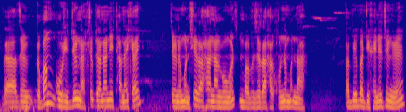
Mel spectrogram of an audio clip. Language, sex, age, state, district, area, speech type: Bodo, male, 60+, Assam, Chirang, rural, spontaneous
